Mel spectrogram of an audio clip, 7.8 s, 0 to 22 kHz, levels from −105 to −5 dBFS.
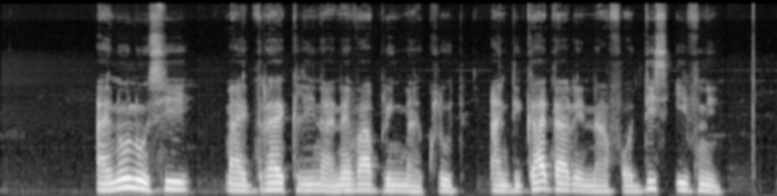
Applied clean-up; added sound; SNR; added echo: none; none; none; none.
